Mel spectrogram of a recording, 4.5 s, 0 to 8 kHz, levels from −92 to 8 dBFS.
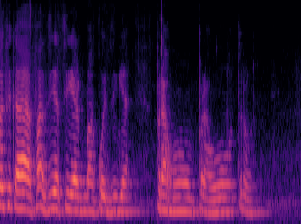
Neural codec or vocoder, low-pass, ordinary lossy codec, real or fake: none; none; none; real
